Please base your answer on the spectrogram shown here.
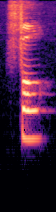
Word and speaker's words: f: And F here is pronounced as Fo, Fo, like number 4.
